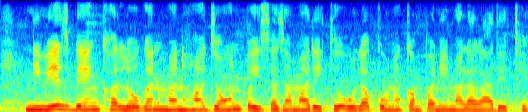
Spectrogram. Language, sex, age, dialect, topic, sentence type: Chhattisgarhi, female, 18-24, Western/Budati/Khatahi, banking, statement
